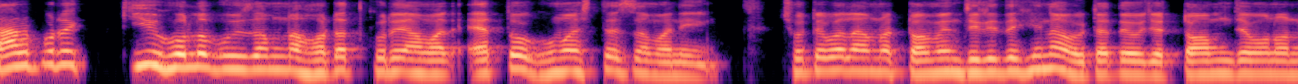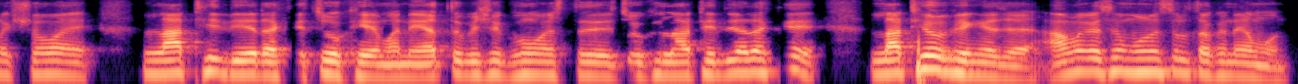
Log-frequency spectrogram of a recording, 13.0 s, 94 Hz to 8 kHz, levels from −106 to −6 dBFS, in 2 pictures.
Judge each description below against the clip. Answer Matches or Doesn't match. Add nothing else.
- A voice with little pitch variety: Doesn't match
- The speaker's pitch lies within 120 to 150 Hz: Doesn't match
